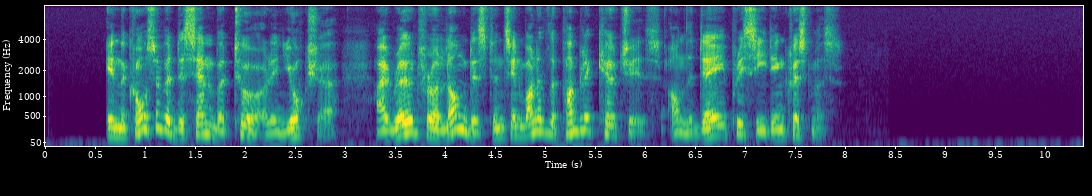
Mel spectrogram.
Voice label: male speech english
